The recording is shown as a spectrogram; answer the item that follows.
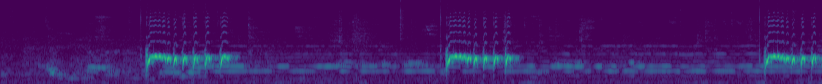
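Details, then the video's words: Actively calling local zebra dove: three loud bursts of quick, stuttering, rolling coos about three seconds apart, each trailing into a faint steady tone, in otherwise quiet surroundings. "SUARA perkutut LOKAL gacor cocok buat pancingan rajin bunyi"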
